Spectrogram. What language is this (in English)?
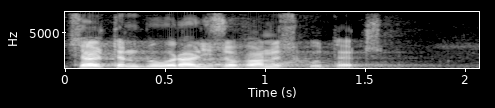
Polish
